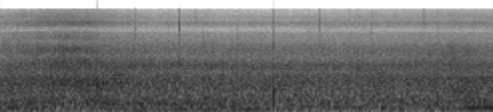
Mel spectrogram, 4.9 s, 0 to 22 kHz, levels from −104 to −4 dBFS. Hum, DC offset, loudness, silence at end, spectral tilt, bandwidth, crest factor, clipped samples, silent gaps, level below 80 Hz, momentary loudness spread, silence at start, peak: none; under 0.1%; -21 LUFS; 0 s; -3.5 dB/octave; 16 kHz; 22 dB; under 0.1%; none; -38 dBFS; 5 LU; 0 s; 0 dBFS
